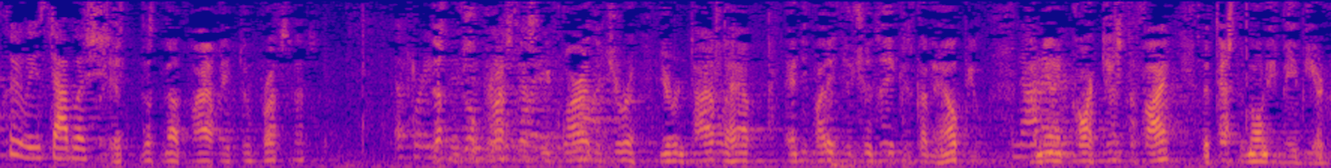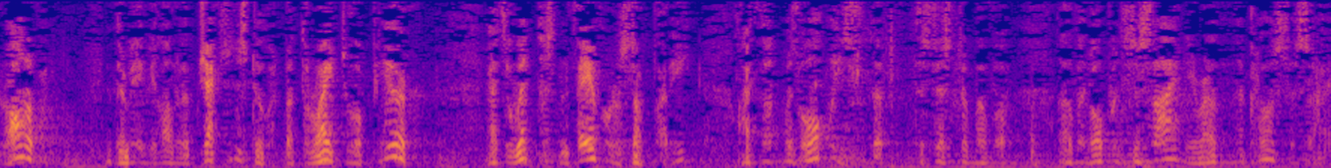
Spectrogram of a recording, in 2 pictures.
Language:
English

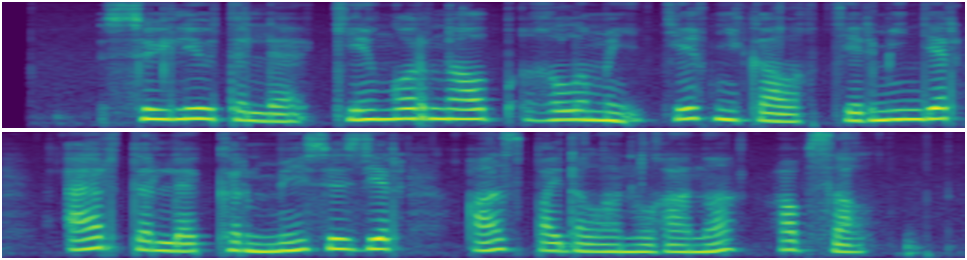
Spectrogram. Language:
Kazakh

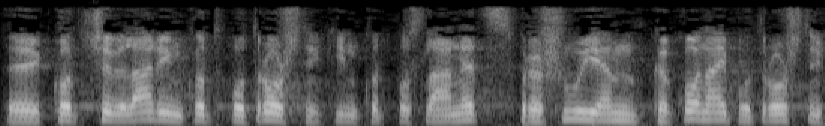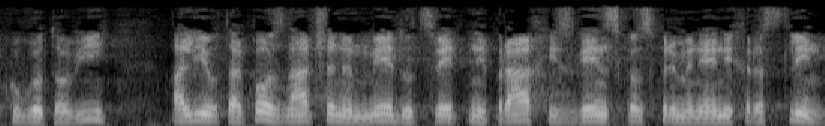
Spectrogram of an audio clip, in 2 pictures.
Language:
Slovenian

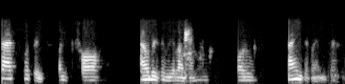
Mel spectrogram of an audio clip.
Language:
Nepali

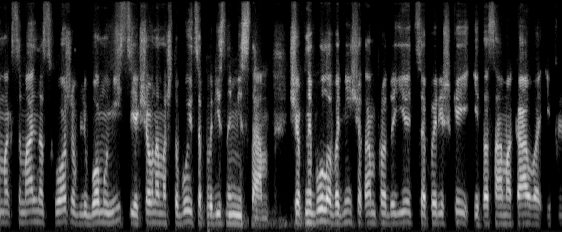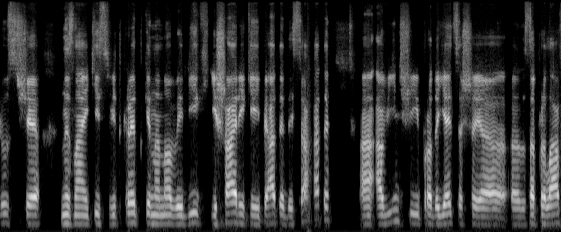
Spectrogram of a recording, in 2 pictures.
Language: Ukrainian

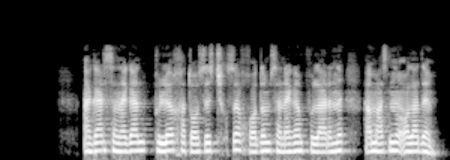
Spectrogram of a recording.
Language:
Uzbek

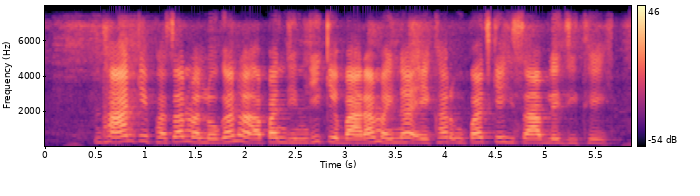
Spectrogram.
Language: Chhattisgarhi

